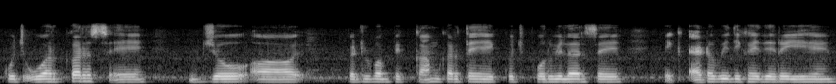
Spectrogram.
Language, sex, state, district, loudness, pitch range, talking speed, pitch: Hindi, male, Maharashtra, Pune, -18 LUFS, 120-125 Hz, 160 wpm, 125 Hz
